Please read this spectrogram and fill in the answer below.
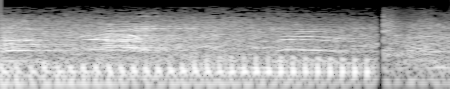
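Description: A motorcycle engine running close by with a rapid, even putter, stopping abruptly just before the end, over a background of voices.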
